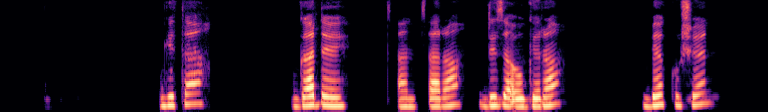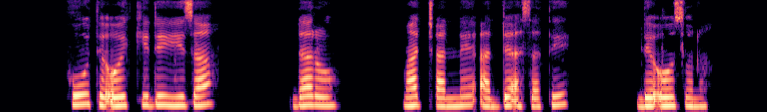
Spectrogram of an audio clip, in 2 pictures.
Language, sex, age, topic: Gamo, female, 25-35, government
